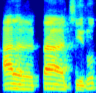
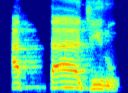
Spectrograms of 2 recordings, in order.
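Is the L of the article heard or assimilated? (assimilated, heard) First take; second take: heard; assimilated. First: The L of the article is clearly pronounced. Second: The L merges into a doubled following consonant. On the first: The speaker calls it wrong. "Bukan cara bacanya bukan al-tajiru" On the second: The speaker calls it right. "tapi at-tajiru"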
